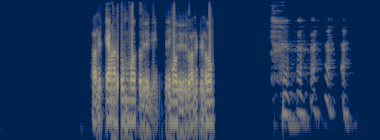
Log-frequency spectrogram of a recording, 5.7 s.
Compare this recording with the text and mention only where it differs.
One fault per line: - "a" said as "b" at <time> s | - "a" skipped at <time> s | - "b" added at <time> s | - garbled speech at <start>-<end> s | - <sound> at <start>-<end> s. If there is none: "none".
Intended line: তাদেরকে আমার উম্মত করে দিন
- garbled speech at 2.5-3.2 s
- laugh at 4.1-5.4 s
